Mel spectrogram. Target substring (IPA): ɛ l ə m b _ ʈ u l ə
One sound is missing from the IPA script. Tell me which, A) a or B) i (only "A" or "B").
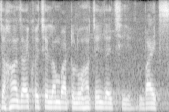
A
